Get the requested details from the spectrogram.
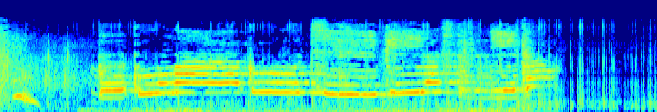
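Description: A mechanical doll sings a short, high tune.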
